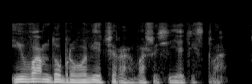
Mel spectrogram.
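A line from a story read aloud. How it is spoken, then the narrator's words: Dry greeting. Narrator (Russian): сухо поприветствовал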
